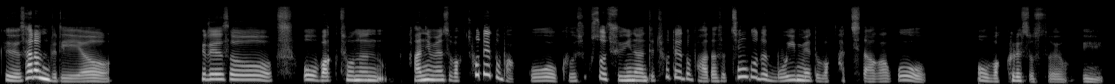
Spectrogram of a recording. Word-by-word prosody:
그 185 -5 +1
사람들이에요. 150 - +5 0.9
그래서 225 -6 +2 0.3
어 220 -2 +2
막 185 0 +1
저는 200 -2 +1 0.3
다니면서 210 0 +4
막 175 - -3
초대도 455 - +1
받고 165 -7 -5
그 165 - -11
숙소 255 - -4
주인한테 190 -3 0
초대도 315 - -4
받아서 155 -3 -5
친구들 335 - -1
모임에도 180 -2 -1
막 140 - -9
같이 - - -10
나가고 140 - -4 0.5
어 170 - -3
막 140 -1 -4
그랬었어요. 130 -9 -6 0.2
예. 120 -6 -7
185 Hz, 310 characters per minute, -25 LUFS, 155-220 Hz, 0.9 s, 사람들이에요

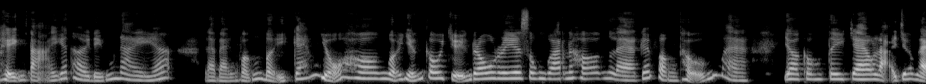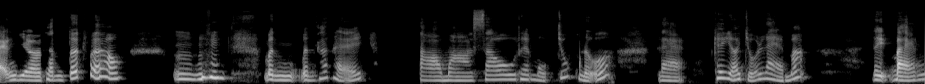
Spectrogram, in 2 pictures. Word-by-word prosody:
hiện 200 -4 +3
tại 185 -1 -1
cái 270 - 0
thời 235 -10 -1
điểm 190 +9 -2
này 205 -8 -2
á 265 +8 -2 0.3
là 180 - -4
bạn 165 0 -5
vẫn 235 +8 -2
bị 170 -3 -1
cám 275 +9 -2
dỗ - - +4
hơn 275 -4 +1
bởi 230 - +2
những 255 +2 +1
câu 285 -1 +3
chuyện 390 +8 +1
râu 260 +2 +5
ria 280 +1 +5
xung 270 -1 -1
quanh 260 +1 +1
hơn 265 0 -2
là 200 -7 +1
cái 290 - 0
phần 185 -3 0
thưởng - - 0
mà 185 -2 -3 0.4
do 245 +1 +3
công 240 -1 -4
ty 245 -1 +1
trao 235 -2 +6
lại 215 -3 +2
cho 245 0 +1
bạn 220 - +5
giờ 190 -3 +4
thành 195 -1 -2
tích, 290 +2 +5
phải - - +5
hông? 270 -7 +3 0.5
Ừm, 245 -2 0 0.7
mình 200 -4 +2
mình 205 - -1
có 295 - -3
thể 240 +3 -3 0.5
tò 185 -2 -3
mò 185 -1 -3
sâu 220 +4 -3
thêm 225 -2 -3
một 180 -4 -6
chút 330 +3 -6
nữa - - 0 0.5
là 175 -3 -4 0.3
cái 295 -1 +1
ở 225 - +1
chỗ 175 0 -3
làm 240 -8 -2
á, - - 0 0.7
thì 200 -3 +2
bạn 195 +2 +5
230 Hz, 195 wpm, -23 LUFS, 190-265 Hz, 0.7 s, trao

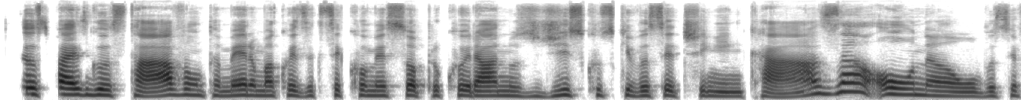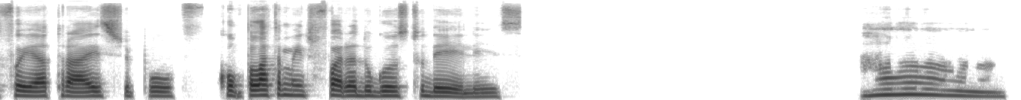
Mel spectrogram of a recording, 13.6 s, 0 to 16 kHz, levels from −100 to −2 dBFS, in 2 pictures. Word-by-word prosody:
Seus 225 -1 +4
pais 215 -2 +7
gostavam 195 0 +4
também? 180 +1 0
Era 185 -1 +3
uma 175 -1 +1
coisa 170 -2 -4
que - - -13
você 195 - -3
começou 175 0 -1
a - - +2
procurar 175 -1 +1
nos 165 -4 -5
discos 190 +5 -4
que 195 - -4
você 170 +2 -2
tinha 165 -1 -5
em 150 0 -3
casa 240 - +1
ou 215 -2 +4
não, 170 -5 0
ou 150 -1 -3
você 160 +3 -7
foi 170 -1 -1
atrás 160 -1 -1
tipo, 160 -1 -8 0.3
completamente 185 0 0
fora 175 -3 +1
do 170 0 -4
gosto 165 +1 -4
deles? 140 -2 -3 2.4
Ah. 185 -6 -8
175 Hz, 140 wpm, -24 LUFS, 160-195 Hz, 2.4 s, pais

